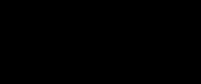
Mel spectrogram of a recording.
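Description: Near silence: only a faint steady low hum.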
